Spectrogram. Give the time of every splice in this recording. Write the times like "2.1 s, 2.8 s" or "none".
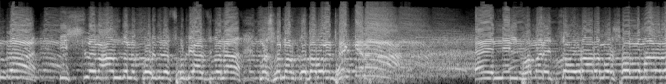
4.7 s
